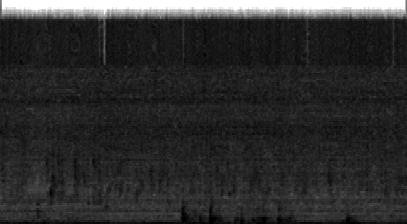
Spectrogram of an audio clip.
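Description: Tap water running steadily to wet a shaving brush, a constant close splashing hiss with a few brief clicks and taps over it.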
